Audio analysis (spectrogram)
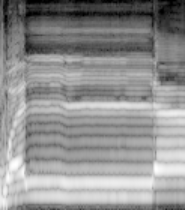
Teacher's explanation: واو کو لام کے ساتھ ملانا ہے اور لام کے اوپر کھڑا زبر مد ہے تو اس کو کھینچنا ہے، اور تشدید ہے، یہ تشدید کی وجہ سے ہم نے لام کو سخت کرنا ہے۔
